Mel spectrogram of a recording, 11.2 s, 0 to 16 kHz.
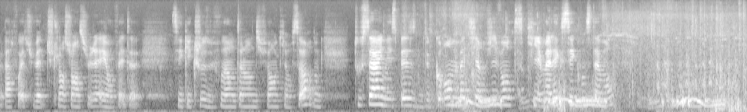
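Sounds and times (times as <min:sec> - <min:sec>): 
speech: 0:00.0 - 0:11.1
pigeons cooing: 0:06.6 - 0:11.1.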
